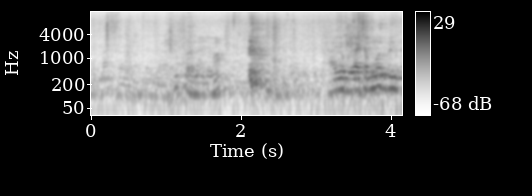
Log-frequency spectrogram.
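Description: A man speaks loudly to a large crowd.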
